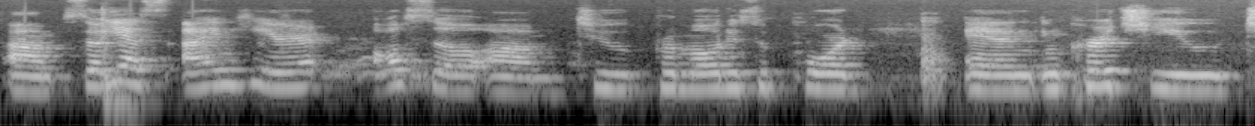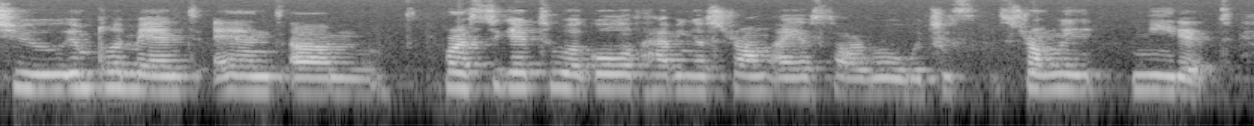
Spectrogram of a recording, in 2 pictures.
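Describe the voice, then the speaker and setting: A woman's voice: medium pitch, fairly even intonation, measured pace, slight background noise. Earnest woman organizer in an echoey hall. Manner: earnest, urgent, pleading. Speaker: community organizer giving public comment. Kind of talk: public comment at a hearing. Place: public meeting hall. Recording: roomy, distant, dull hall mic.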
